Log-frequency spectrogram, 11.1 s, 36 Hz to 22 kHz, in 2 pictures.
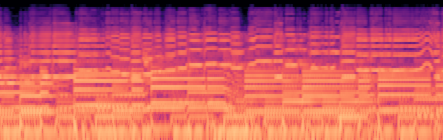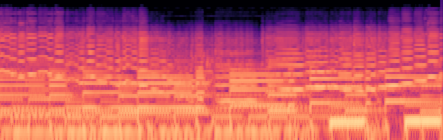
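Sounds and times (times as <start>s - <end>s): bass guitar line: 0.0s - 11.0s
electric violin melody: 0.0s - 11.0s.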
